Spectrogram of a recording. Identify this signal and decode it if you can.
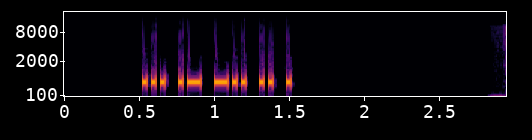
Morse code, heard as a keyed tone, about 40 wpm, 700 Hz. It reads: SADIE
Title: USA Common Names - 40wpm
